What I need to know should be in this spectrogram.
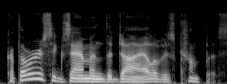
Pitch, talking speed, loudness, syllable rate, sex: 145 Hz, 185 wpm, -17 LUFS, 6.1 syllables/s, male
